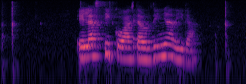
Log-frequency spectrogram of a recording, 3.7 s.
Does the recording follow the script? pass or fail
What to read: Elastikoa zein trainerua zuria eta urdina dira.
fail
